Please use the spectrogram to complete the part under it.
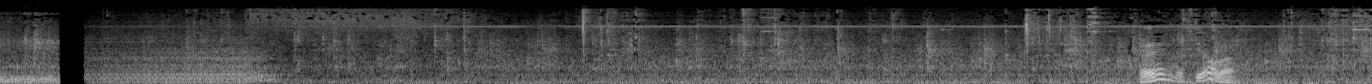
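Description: Metal hangers clink and rattle against each other.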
